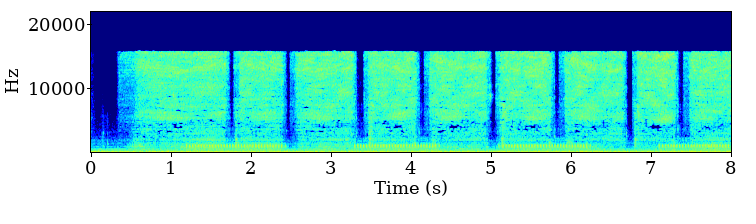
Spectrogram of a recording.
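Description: Gravity-feed airbrush spraying thinned metallic paint at low pressure. It gives a steady hiss that breaks off briefly about every second as the trigger is worked, over a steady low hum.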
